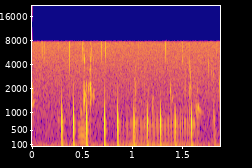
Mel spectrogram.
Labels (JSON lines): {"label": "biophony, knock croak", "recorder": "SoundTrap 300"}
